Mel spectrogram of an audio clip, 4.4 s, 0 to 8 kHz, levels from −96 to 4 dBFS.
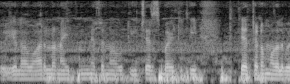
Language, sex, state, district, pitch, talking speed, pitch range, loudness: Telugu, male, Andhra Pradesh, Anantapur, 120 Hz, 125 wpm, 115-125 Hz, -20 LUFS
